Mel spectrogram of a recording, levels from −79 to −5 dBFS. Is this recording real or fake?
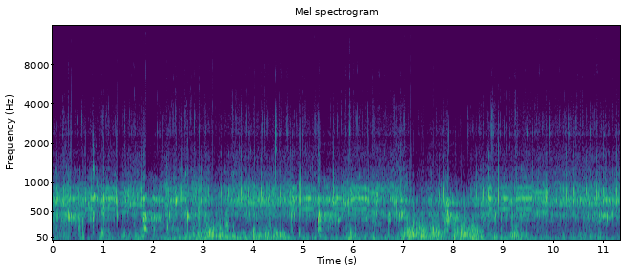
real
